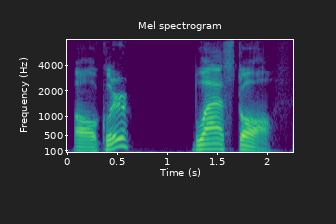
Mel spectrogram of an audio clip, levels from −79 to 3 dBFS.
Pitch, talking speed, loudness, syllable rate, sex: 115 Hz, 105 wpm, -17 LUFS, 2.7 syllables/s, male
